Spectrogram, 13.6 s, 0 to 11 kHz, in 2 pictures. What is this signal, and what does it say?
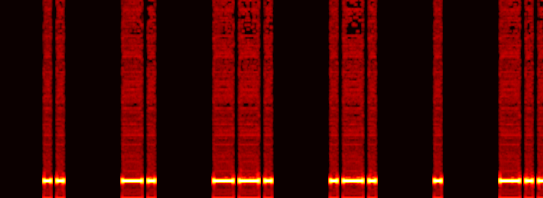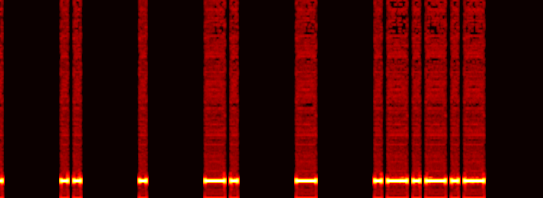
Morse code, heard as a keyed tone, about 15 wpm, spaced as for 8 wpm, 1000 Hz. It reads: INGREDIENT.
